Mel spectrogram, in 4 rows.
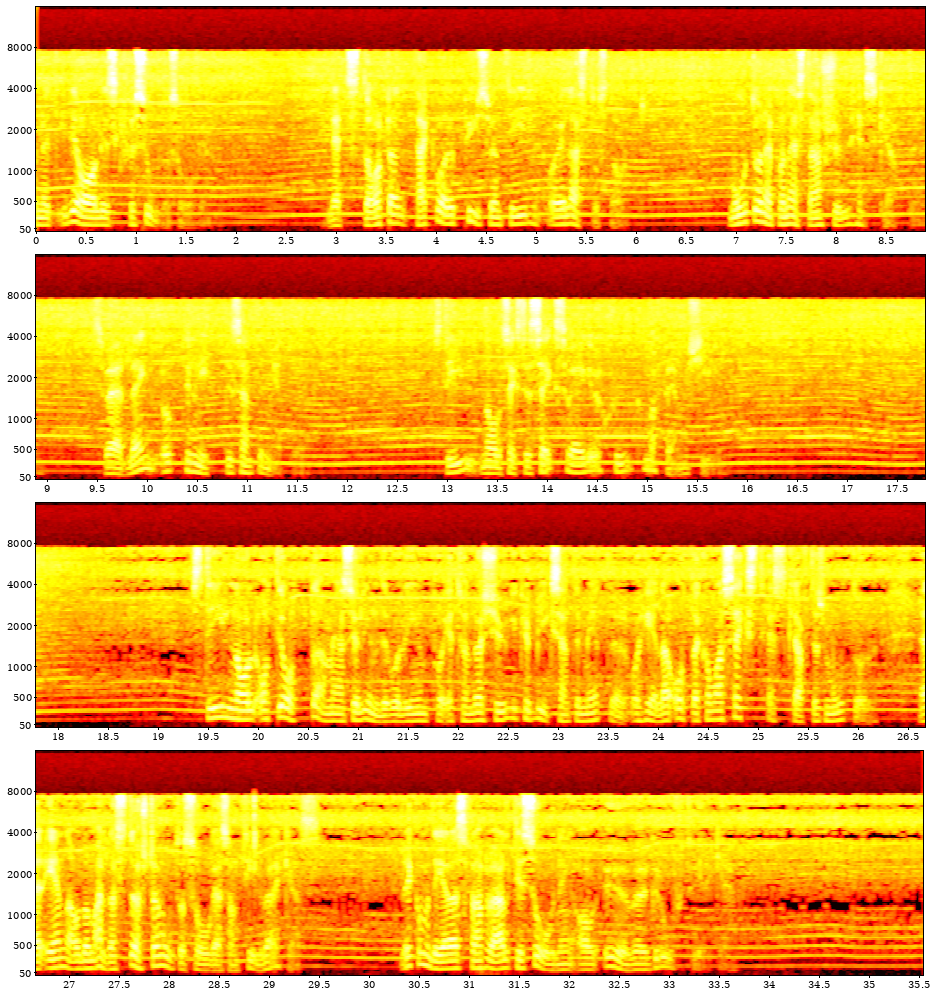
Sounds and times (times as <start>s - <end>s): Speech: 0.0s - 1.6s, 2.9s - 6.0s, 7.0s - 11.5s, 12.9s - 15.8s, 19.4s - 29.5s, 30.4s - 33.7s.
